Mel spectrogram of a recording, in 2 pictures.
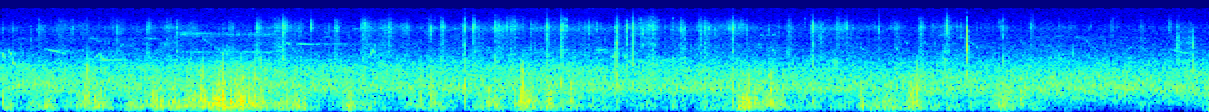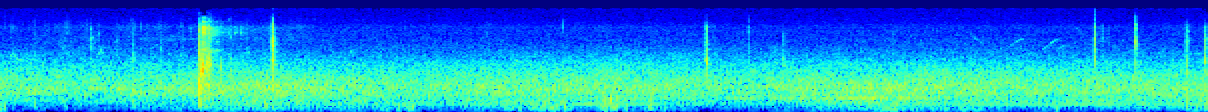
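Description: A pony's hoofbeats on sand arena footing: a run of soft, uneven thuds that fade after about five seconds as it moves away. A sharp knock about seven seconds in, with a smaller one just after, is the loudest sound.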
